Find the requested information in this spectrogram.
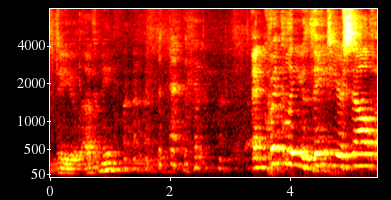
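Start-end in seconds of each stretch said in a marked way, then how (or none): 0.1-1.1 low, lightly acted questioning voice; voice in bed. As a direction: ask it low, rising at the end. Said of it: "you hear this voice".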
